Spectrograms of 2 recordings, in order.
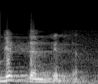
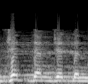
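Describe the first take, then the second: First: The word begins with a hard g sound. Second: The word begins with a j sound. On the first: "مصری ها جیم رو گاف تلفظ میکنن" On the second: "مصری ها جیم رو گاف تلفظ میکنن"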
